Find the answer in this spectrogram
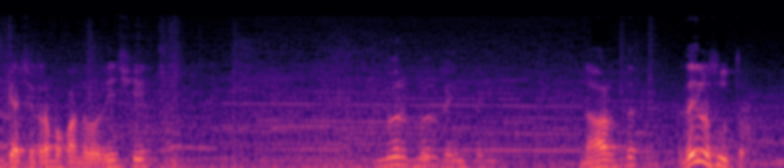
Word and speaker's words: Nürburgring: Come si pronuncia giusto, Kevin, per cortesia, perché mi piace troppo quando lo dici? Nürburgring.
